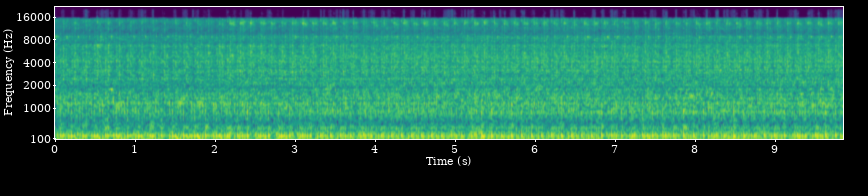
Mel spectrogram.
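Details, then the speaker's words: Engine on third start-up attempt for cam break-in: idle a bit low, no tachometer; steady even idle, smooth unchanging beat, no knocks or misses; oil pressure held; leaky oil cooler; running cleanly. "well seems to be running good oil pressure remained well"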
